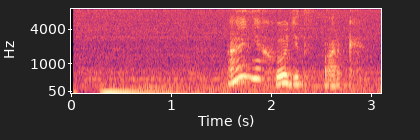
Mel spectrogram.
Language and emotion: Russian, positive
